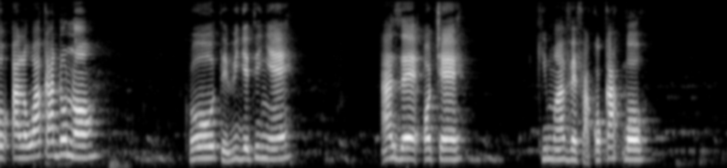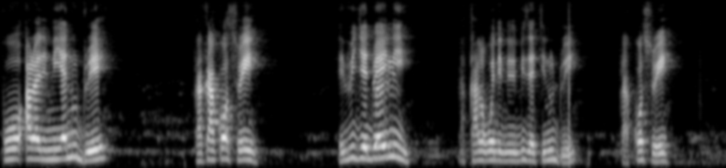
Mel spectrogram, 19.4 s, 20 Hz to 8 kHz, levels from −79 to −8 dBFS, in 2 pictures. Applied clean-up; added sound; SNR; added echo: none; none; none; none.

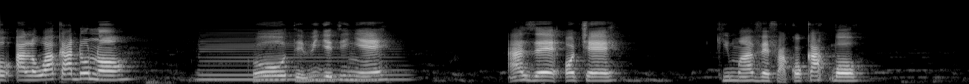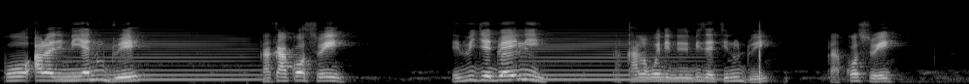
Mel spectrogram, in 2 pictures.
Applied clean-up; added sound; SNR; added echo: none; Wind instrument, woodwind instrument; 14 dB; none.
